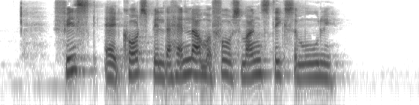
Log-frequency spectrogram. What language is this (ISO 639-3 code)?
dan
